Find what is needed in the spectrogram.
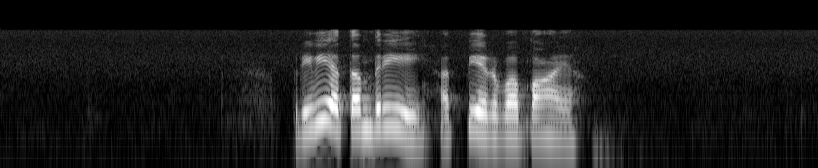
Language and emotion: Russian, positive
